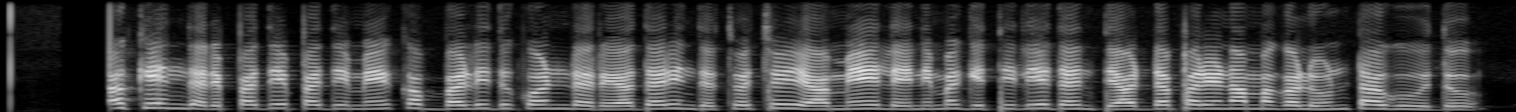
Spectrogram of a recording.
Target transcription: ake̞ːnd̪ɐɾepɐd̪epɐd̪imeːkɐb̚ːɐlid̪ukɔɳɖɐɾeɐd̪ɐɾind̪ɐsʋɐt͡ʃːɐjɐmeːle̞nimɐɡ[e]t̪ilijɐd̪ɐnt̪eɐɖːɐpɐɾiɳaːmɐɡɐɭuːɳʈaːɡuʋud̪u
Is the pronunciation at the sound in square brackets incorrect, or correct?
correct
